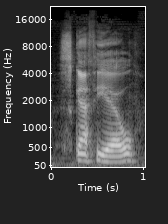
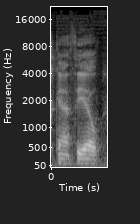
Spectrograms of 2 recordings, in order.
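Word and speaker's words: Skhathael: And then we have Scathiel, I think I was mispronouncing his name last time, I'm pretty sure it's Scathiel, and Galangan over here.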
